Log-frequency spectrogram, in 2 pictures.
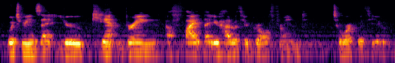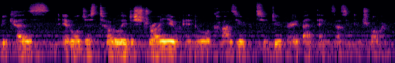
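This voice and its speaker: A man's voice: low-pitched, fairly bright tone. A man delivering a prepared informative speech in an earnest presenter's manner, stumbling now and then over his words. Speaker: student public speaker, military air traffic controller. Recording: distant mic, noisy room ambience.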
